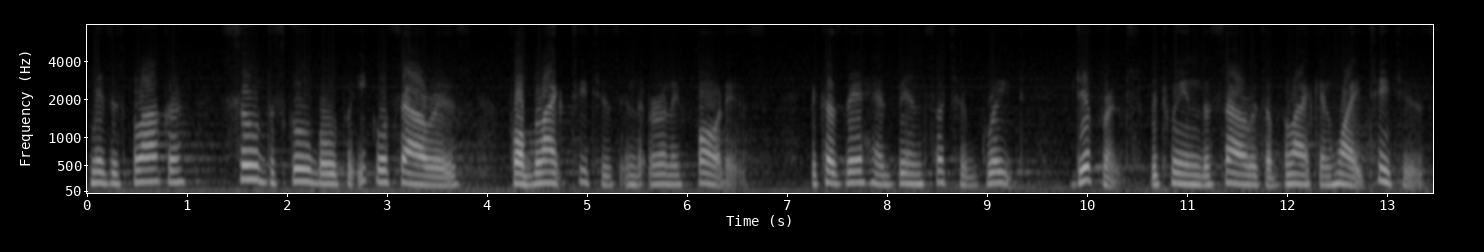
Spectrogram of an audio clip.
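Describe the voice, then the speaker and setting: A woman giving a measured recollection as an interviewee, recorded with long reverberation. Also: on the low side, steady tone, dark tone. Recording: long reverberant hall echo.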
